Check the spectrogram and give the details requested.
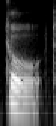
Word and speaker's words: thought: So th thought is the first one. So I'm sticking my tongue out between my teeth.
